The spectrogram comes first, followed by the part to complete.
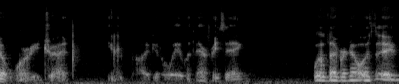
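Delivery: very quiet, hushed whisper, close to the ear. Whispering in character to Dredd that he can get away with everything: whispering in his ear. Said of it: "I just whispered to Dredd in his ear".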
